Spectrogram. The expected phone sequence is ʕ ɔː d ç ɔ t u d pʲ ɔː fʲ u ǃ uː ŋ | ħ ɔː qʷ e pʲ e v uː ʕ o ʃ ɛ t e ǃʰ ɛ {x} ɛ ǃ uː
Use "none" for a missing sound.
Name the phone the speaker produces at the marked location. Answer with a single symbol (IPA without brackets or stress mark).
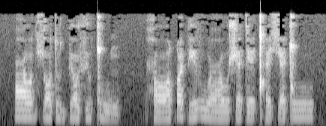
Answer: ç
